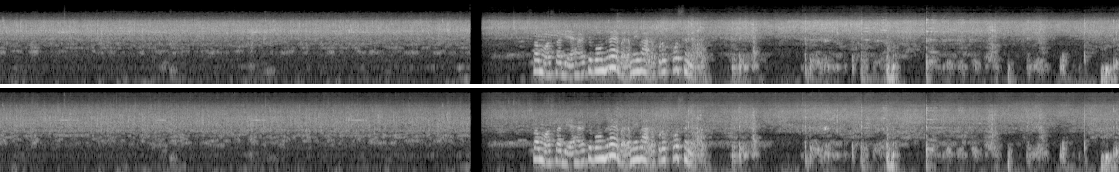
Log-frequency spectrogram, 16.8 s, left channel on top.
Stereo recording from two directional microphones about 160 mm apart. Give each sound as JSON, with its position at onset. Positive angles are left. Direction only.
{"t": 9.1, "sound": "speech", "side_deg": -25}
